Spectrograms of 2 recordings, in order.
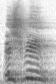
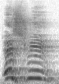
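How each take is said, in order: Both takes have the same delivery.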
